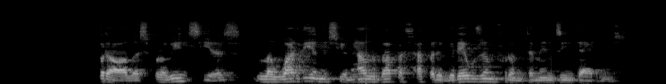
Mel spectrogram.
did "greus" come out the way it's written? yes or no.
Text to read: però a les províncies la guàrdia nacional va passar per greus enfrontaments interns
yes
